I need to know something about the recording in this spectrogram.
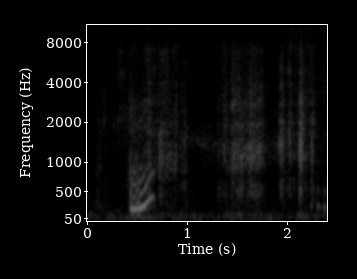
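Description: Stiff kraft paper card rustling and scraping as it is handled and turned over in the hands, with a few small clicks.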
